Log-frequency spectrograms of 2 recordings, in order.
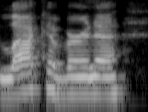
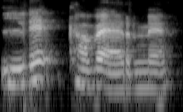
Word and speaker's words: le caverne: I said La Caverne. Give us the actual authentic Italian word for it. That's actually pretty good. It's le caverne.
